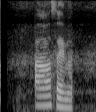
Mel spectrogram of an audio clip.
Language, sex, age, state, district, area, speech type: Hindi, female, 18-30, Madhya Pradesh, Harda, rural, read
